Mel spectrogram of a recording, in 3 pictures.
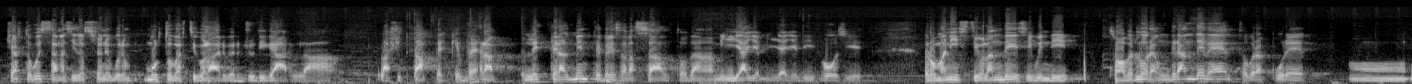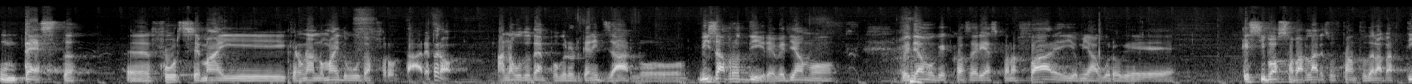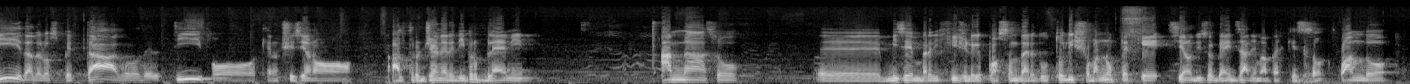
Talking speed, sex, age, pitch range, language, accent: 150 wpm, male, 30-49, 90-105 Hz, Italian, native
